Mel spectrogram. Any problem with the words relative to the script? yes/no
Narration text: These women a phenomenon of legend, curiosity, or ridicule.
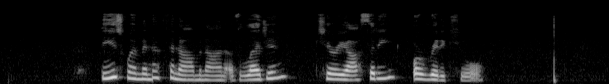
no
